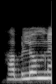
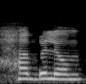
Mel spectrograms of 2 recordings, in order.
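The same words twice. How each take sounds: First: The b is plain without an echoing bounce. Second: The b has an echoing bounce. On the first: The speaker calls it wrong. "हबलुम नहीं" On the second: The speaker calls it right. "कलकला होगा ना"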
